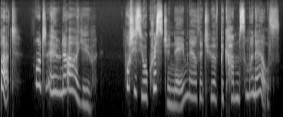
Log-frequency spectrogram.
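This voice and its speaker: A woman's voice: sits high, sing-song, measured pace, no room sound, clean studio sound. A woman playing a romantic, self-assured young society lady in a period radio comedy, with an affected, dramatic poise. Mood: passionate.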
